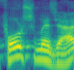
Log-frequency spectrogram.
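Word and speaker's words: force majeure: ইংরেজিতে ফোর্স মেজার। কিন্তু আসলে এটা ফ্রেঞ্চ শব্দ তো ফ্রেঞ্চ উচ্চারণ করাটা বড্ড কঠিন। আমি দেখলাম সবচেয়ে কাছাকাছি বোধহয় ফোখ মেজা এই টাইপের কিছু একটা উচ্চারণ হবে।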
